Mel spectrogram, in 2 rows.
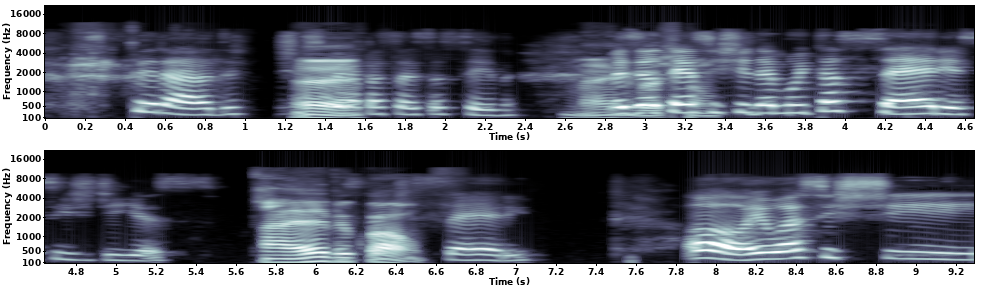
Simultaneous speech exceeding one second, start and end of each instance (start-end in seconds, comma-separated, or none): none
